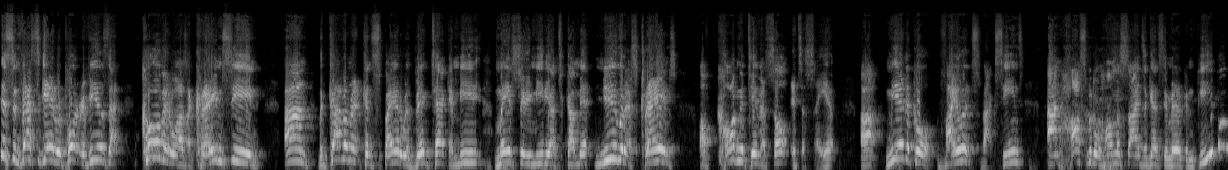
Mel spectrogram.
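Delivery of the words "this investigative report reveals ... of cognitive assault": put-on Scottish accent. Reading a report aloud in a put-on Scottish accent.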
